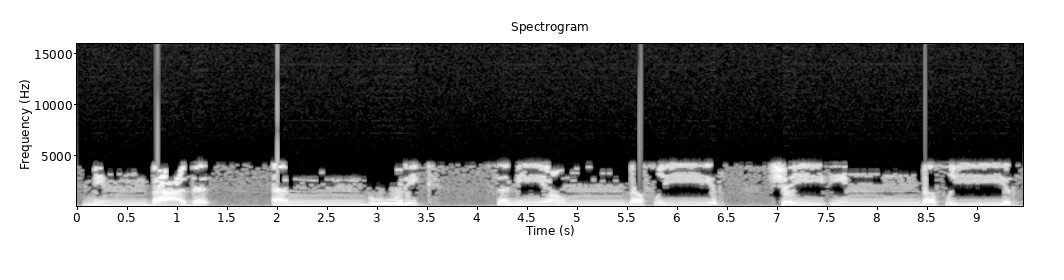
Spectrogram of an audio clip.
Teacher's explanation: نلاحظ الحكم الثالث، القلب هو في اللغة تحويل الشيء عن وجهه، واصطلاحا هو قلب النون الساكنة أو التنوين عند الباء ميما مخفاة بغنة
